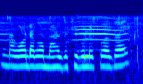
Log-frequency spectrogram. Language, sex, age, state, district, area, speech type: Assamese, female, 18-30, Assam, Udalguri, rural, spontaneous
